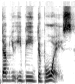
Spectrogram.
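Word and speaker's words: Du Bois: his name that way I think he pronounced it web Debo I think that's how he referred to himself but it is a French name because he believed that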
